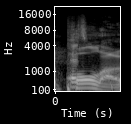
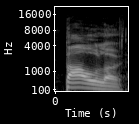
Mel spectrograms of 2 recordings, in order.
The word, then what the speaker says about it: Paulo: what Junior's correct pronouncing is it more like a b like a bowel like with a p but it's not like Paulo it's follow it's not Junior Paulo no it's Junior Paolo so no not Bow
